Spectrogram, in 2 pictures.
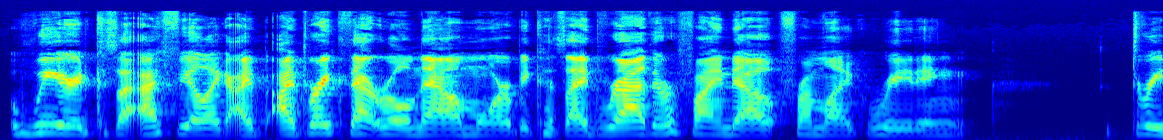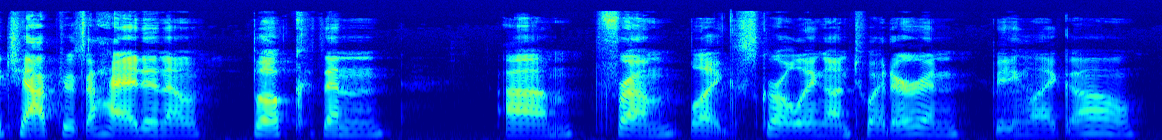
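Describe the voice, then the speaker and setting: A woman podcast guest chatting casually, telling stories in an animated, self-deprecating way with frequent laughter. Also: on the low side, moderate pace, clean tone. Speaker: voice actor. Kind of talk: casual conversational chat about fandom.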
